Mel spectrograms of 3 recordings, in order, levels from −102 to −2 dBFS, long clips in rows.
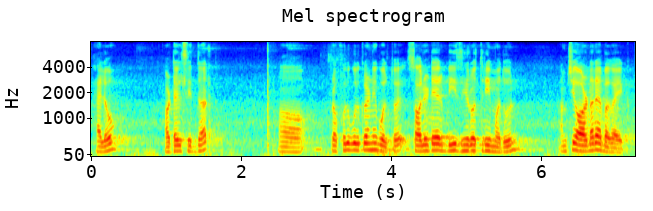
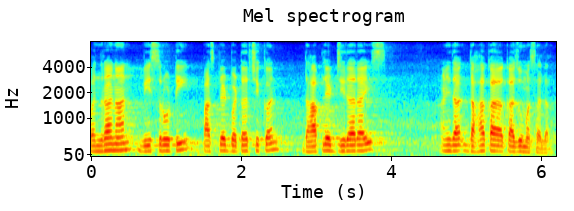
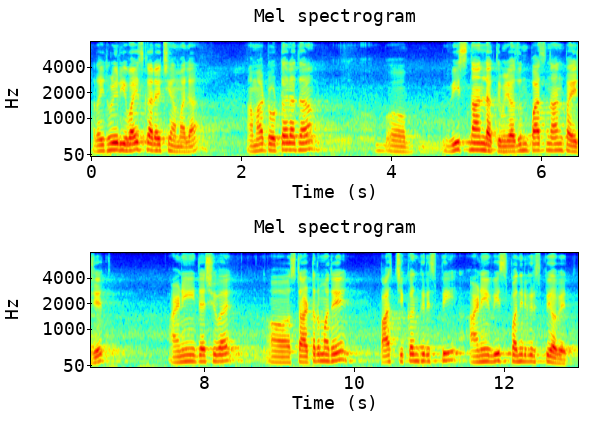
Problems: constant background noise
